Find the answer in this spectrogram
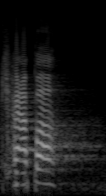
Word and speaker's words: kappa: their english counterparts right so kappa makes exactly the same k sound that the english letter k does lambda makes an l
